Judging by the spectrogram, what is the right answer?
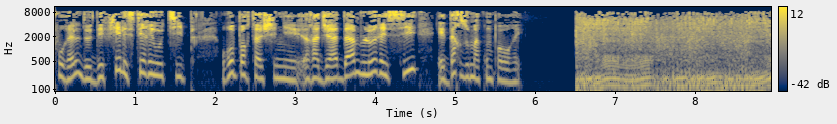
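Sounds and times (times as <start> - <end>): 
speech: 0.0 - 5.9
congested street traffic in Nairobi: 6.5 - 8.9
motorcycle engine revving: 6.5 - 8.9.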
